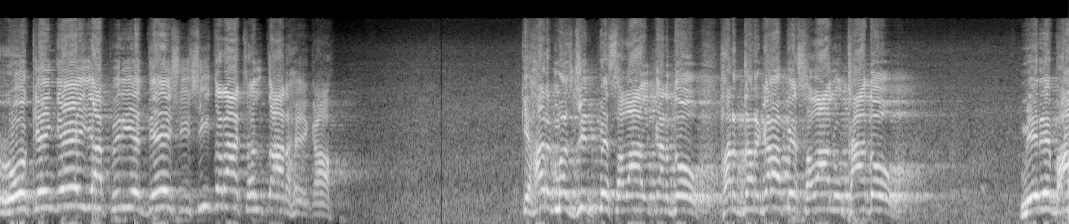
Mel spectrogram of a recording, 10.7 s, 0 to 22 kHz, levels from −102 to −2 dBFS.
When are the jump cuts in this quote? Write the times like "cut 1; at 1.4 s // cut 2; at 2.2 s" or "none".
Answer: none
